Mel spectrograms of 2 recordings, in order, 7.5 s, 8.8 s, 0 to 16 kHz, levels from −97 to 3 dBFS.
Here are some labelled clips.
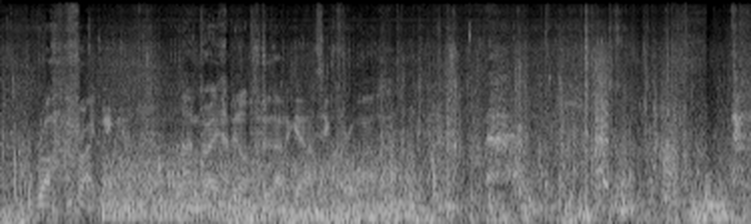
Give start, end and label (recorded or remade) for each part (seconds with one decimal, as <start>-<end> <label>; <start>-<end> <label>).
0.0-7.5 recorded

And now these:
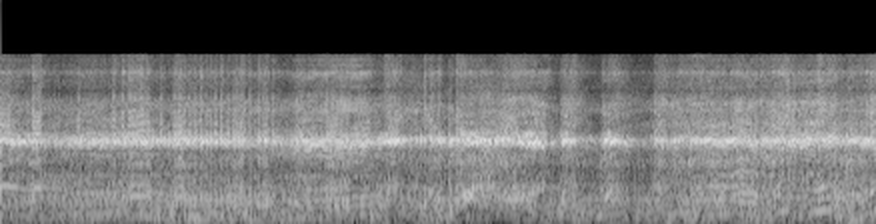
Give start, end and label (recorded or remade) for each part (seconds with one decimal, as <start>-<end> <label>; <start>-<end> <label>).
0.0-3.8 recorded; 3.8-6.9 remade; 6.9-8.8 recorded

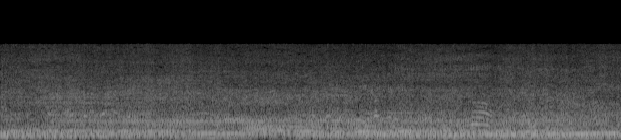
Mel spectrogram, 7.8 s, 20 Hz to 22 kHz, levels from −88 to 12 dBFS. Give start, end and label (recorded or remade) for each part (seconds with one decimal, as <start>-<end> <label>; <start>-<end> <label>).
0.0-0.4 recorded; 0.4-4.3 remade; 4.3-5.2 recorded; 5.2-6.6 remade; 6.6-7.8 recorded

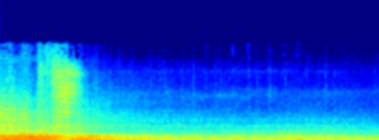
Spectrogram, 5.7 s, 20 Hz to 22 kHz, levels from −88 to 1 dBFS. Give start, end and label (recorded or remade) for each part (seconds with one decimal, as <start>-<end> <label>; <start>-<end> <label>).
0.0-1.1 recorded; 1.1-2.0 remade; 2.0-5.7 recorded

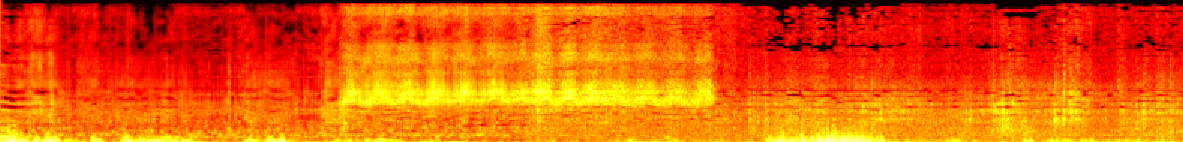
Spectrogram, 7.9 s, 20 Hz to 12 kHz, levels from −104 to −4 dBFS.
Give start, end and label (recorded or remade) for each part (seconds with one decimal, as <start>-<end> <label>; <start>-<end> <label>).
0.0-3.5 remade; 3.5-7.9 recorded

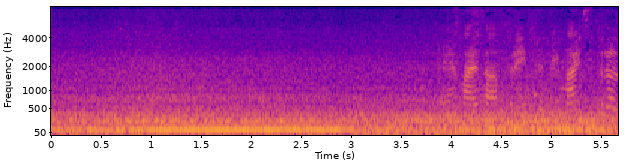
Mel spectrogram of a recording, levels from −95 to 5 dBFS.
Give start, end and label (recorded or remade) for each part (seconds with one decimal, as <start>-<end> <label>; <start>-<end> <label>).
0.0-5.7 recorded

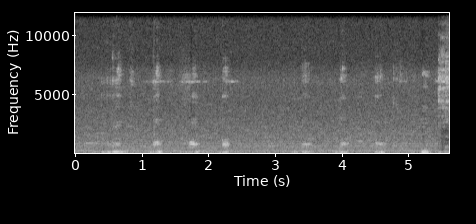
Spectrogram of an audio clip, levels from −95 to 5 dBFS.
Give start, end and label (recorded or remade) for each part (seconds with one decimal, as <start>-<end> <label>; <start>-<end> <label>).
0.0-5.6 recorded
